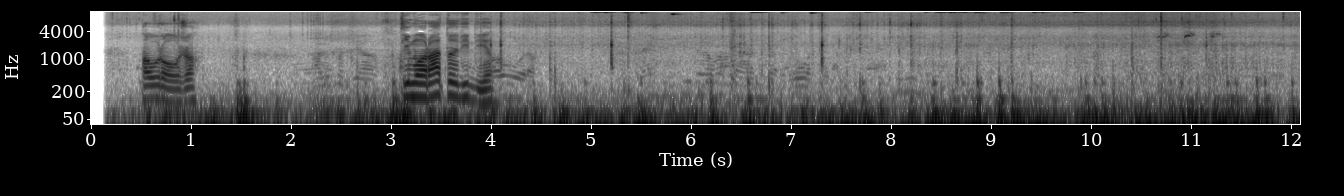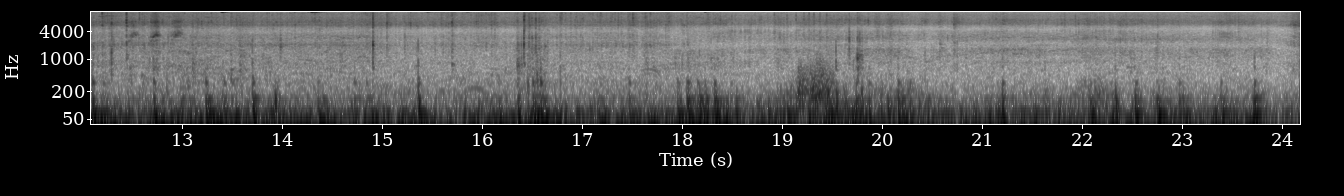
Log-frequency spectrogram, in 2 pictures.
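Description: Wind rumbles loudly against a moving rider.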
